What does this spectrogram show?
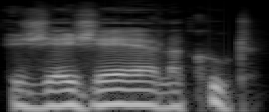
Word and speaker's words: Jaeger-LeCoultre: And the company pronunciation, the official pronunciation, is Jaeger-LeCoultre. The first part, Jaeger, is softened with the J sound, just like the middle sound of the word measure.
